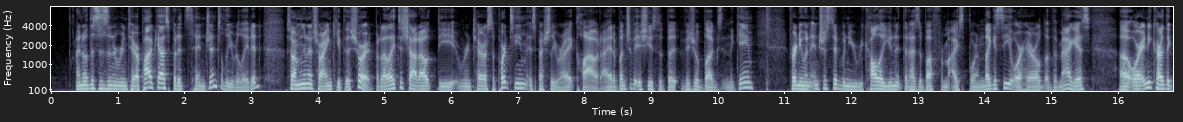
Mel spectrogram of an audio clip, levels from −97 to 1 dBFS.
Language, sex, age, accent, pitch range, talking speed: English, male, 20-39, American, 105-130 Hz, 250 wpm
